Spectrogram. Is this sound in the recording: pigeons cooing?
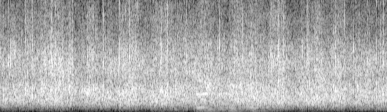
no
